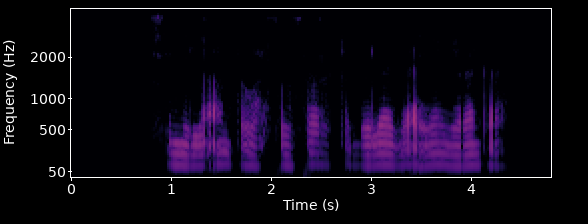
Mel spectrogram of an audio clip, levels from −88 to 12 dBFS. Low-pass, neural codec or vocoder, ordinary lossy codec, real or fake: 3.6 kHz; none; none; real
